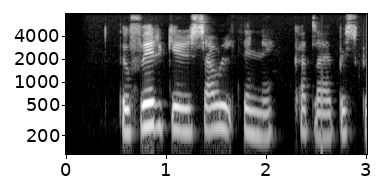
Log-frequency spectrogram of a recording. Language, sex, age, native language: Icelandic, female, 11, Icelandic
